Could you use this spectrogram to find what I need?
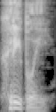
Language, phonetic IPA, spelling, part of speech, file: Russian, [ˈxrʲipɫɨj], хриплый, adjective, Ru-хриплый.ogg
- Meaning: hoarse, husky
